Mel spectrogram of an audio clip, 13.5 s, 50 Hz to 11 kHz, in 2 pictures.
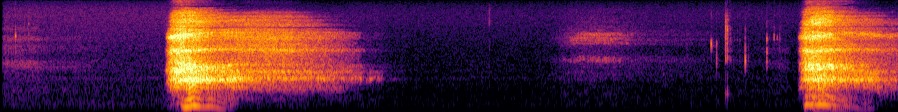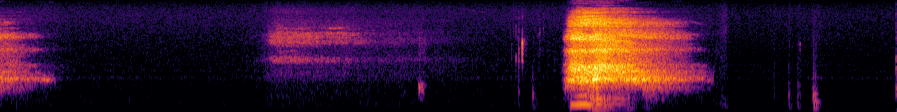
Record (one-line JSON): {"exhalation_length": "13.5 s", "exhalation_amplitude": 14363, "exhalation_signal_mean_std_ratio": 0.29, "survey_phase": "beta (2021-08-13 to 2022-03-07)", "age": "45-64", "gender": "Female", "wearing_mask": "No", "symptom_runny_or_blocked_nose": true, "symptom_fatigue": true, "symptom_change_to_sense_of_smell_or_taste": true, "symptom_onset": "6 days", "smoker_status": "Never smoked", "respiratory_condition_asthma": false, "respiratory_condition_other": false, "recruitment_source": "REACT", "submission_delay": "1 day", "covid_test_result": "Positive", "covid_test_method": "RT-qPCR", "covid_ct_value": 35.0, "covid_ct_gene": "N gene", "influenza_a_test_result": "Negative", "influenza_b_test_result": "Negative"}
